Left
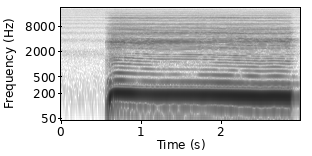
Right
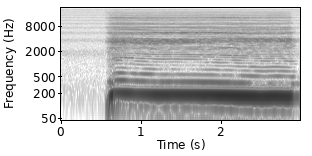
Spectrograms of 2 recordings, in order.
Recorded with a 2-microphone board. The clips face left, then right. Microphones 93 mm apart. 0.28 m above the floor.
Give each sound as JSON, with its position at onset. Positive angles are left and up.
{"t": 0.6, "sound": "a phone buzzing", "side_deg": 65, "distance_m": 1.2}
